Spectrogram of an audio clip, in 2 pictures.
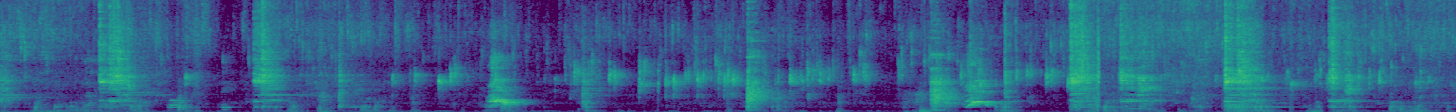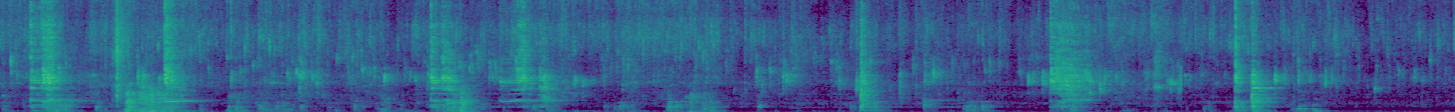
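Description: Tempeh cubes frying in hot oil in a wok, a hissing crackle, with a metal spatula scraping and knocking against the wok at irregular moments as the cubes are stirred.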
